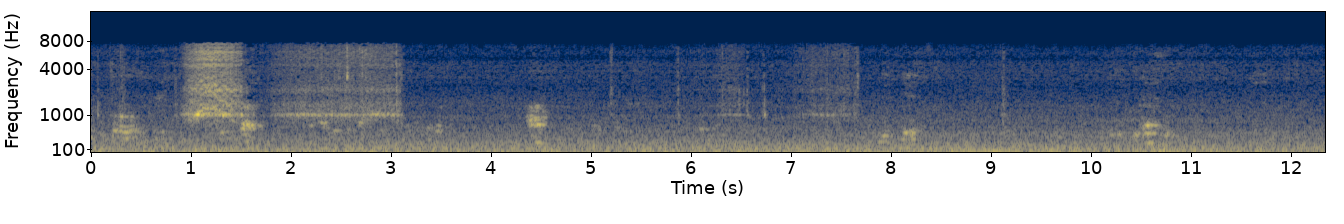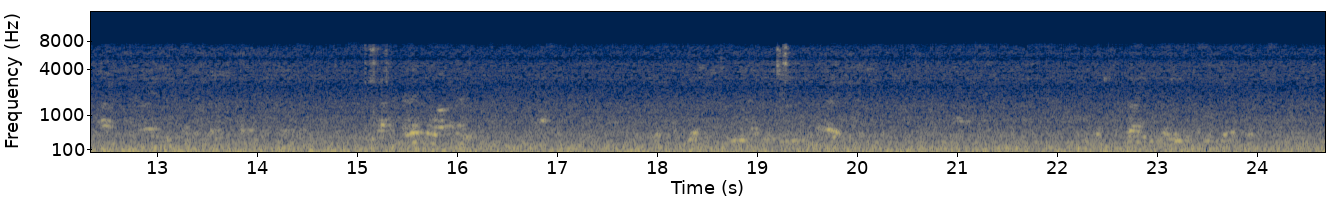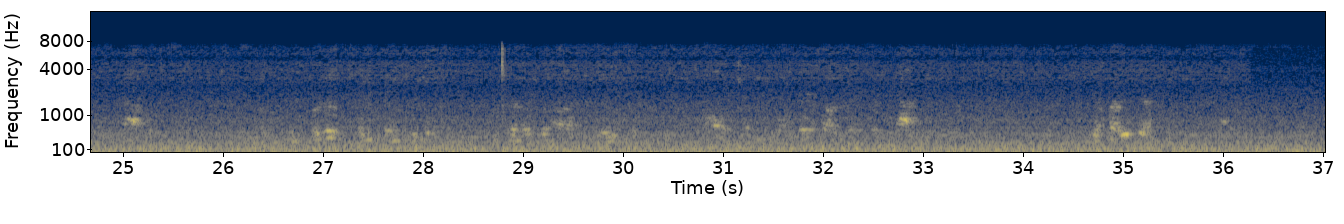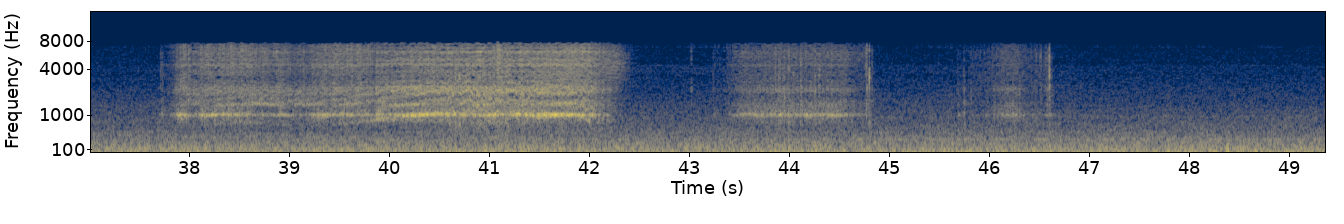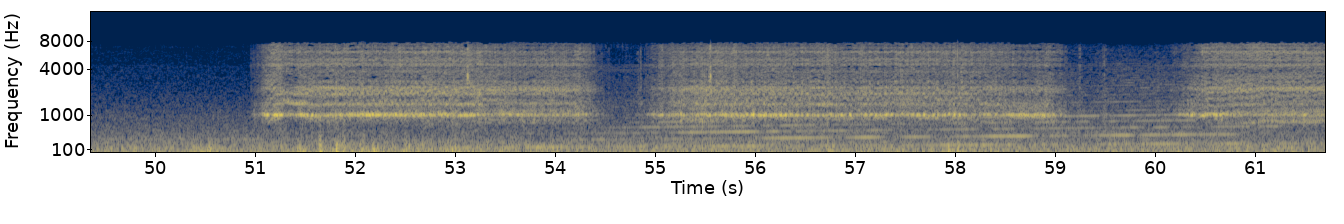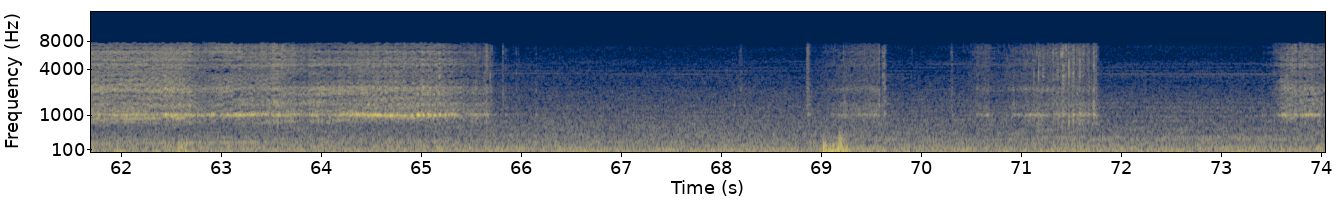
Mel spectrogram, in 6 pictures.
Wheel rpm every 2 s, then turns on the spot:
30, 20, 0, 10, 0, 0, 0, 0, 0, 0, 0, 0, 0, 0, 0, 0, 0, 0, 10, 90, 110, 20, 10, 0, 0, 40, 110, 60, 90, 40, 70, 90, 80, 0, 10, 30, 10.
0-4 6-8 42-46 70-72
